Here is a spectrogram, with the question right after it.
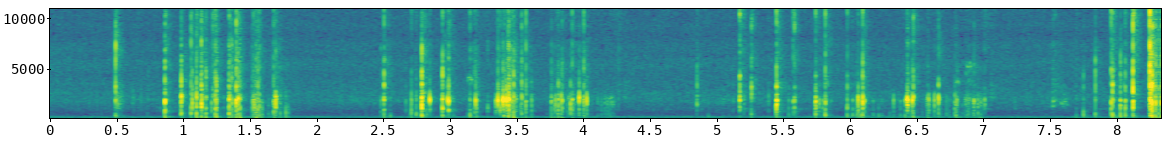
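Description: Long nails scratch and flick across the plastic pins of a pink paddle hairbrush turned bristle-side out, the pins set in a cushion pad. Quick, dry, clicking flicks come in uneven bursts, with short gaps between clusters, over a faint steady low hum.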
